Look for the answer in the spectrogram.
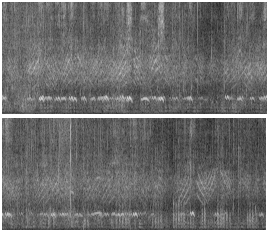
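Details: Wintering migrant ducks on Lake Inawashiro at Nagahama, Japan, in the morning on a fine winter day, swans flying in later; many birds give overlapping short nasal calls at a steady mid pitch, with a constant murmur of water and flock noise.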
